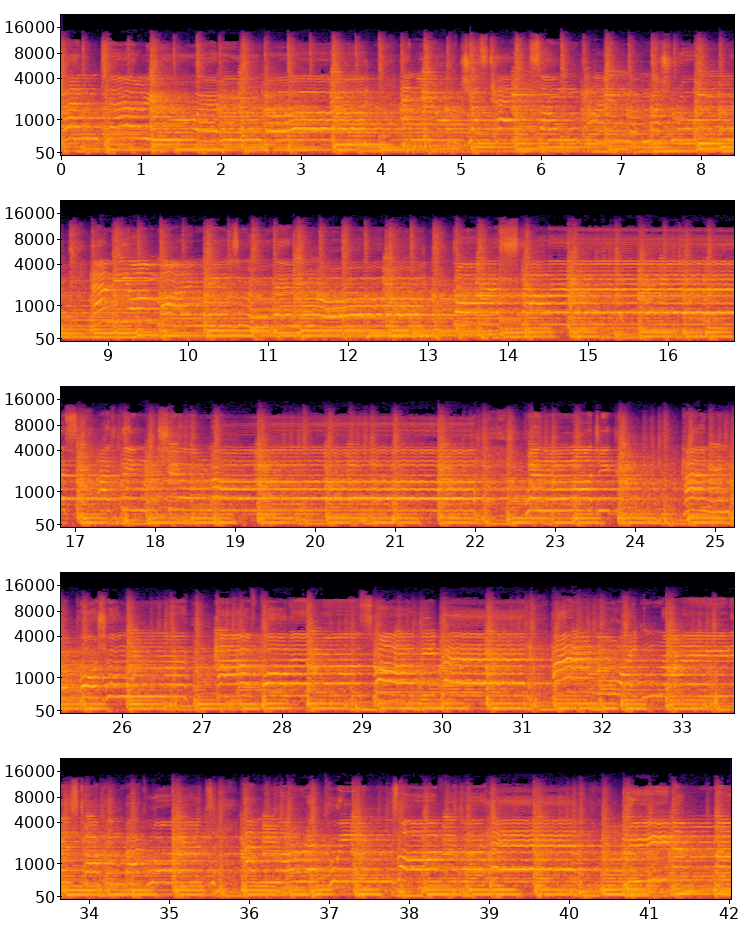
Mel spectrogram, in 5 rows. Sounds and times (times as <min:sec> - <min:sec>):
Psychedelic rock: 0:00.0 - 0:42.0.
